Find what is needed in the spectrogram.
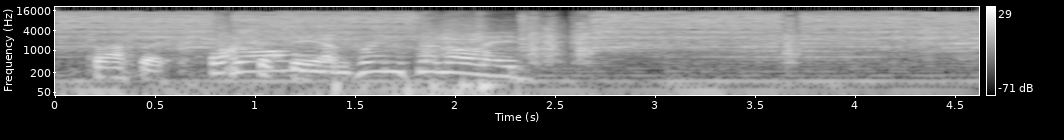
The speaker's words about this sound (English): Just print it off. All right. It's quite a slow printer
